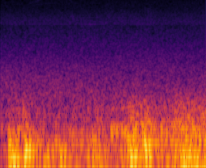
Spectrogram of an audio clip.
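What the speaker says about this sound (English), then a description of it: "It seems there's a storm coming." Thunderstorm in the video game Alan Wake Remastered, a deep rolling rumble of distant thunder with low gusty wind noise, continuous and fairly loud without speech.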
